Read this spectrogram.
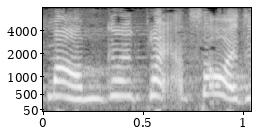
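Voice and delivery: put-on little British boy, high voice; high-pitched British lad; Devin. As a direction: pipe up like a British kid asking mum. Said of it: "his name is Devin".

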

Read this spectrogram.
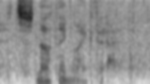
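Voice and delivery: usual speaking voice

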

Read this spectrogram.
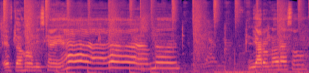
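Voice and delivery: ordinary talk

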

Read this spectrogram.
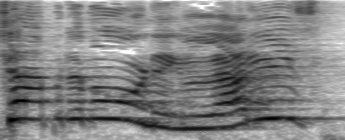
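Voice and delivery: hammed-up Irish hello to the lads; Irish accent. Greeting in stage Irish phrase.

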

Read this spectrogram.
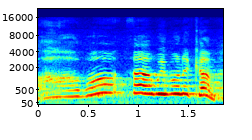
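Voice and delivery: high, pleading protest from the crowd; whining crowd. Pretend. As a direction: plead like disappointed followers. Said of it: "You can imagine people".

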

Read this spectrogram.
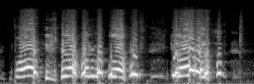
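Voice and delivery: high, loud, crying scream; screaming shout. Real, not acted. Player screaming at the game as she falls, terrified. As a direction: shriek it as you fall.

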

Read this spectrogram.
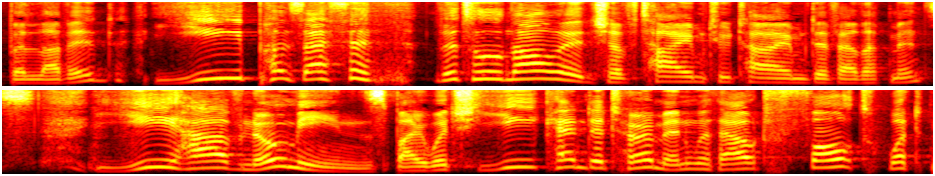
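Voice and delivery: high, slow, solemn biblical preaching; lofty old-timey Jesus voice, drawn out. Retold or imitated. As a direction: intone like a pompous prophet. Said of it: "this is what it sounds like".

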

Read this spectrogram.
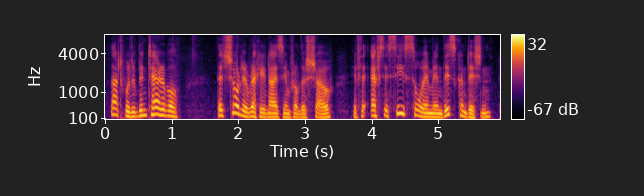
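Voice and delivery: high, fast worried chatter; nervous assistant. Acted. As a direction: rush it out anxiously. Frick voiced, nervous.

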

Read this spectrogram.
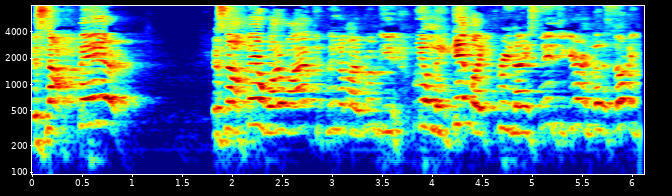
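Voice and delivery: put-on high, fast furious kid's rant; boy furious at his mom about cleaning his room, high angry rant; furious child. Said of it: "and he is furious".

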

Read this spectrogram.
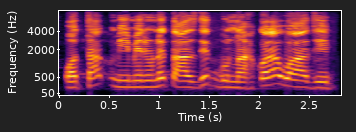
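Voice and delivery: usual speaking voice

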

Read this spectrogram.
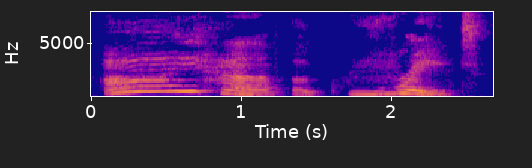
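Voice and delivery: slow, loud, stretched; dramatic read-aloud. Acted. Teacher reads the page to children with drama. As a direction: draw it out dramatically.

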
